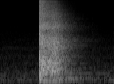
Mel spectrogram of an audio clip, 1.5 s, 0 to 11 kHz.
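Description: A Pistelle X-68 air gun fired unloaded gives one sharp, close report that starts abruptly and fades over about a second, with no voices.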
